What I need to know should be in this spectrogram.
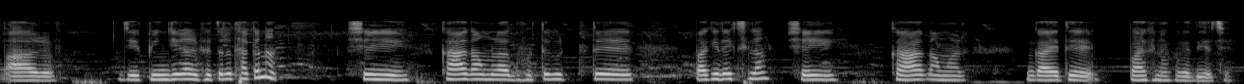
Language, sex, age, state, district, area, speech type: Bengali, female, 18-30, West Bengal, Dakshin Dinajpur, urban, spontaneous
